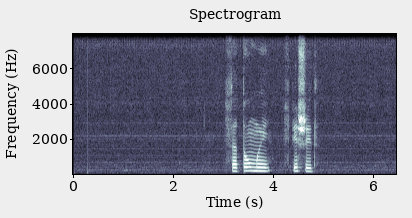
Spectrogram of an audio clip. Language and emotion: Russian, neutral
